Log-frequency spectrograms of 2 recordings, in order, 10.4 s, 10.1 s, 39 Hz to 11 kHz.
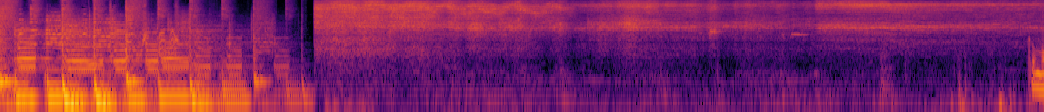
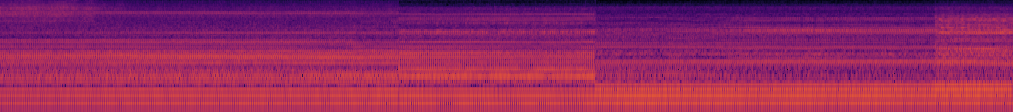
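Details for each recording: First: DeWalt air compressor leaking heavily at the tank drain valve (part N286039), so it won't shut off and is slow to charge; a steady high hiss of escaping air after a burst of music; valve to be replaced. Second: DeWalt portable air compressor after replacing the leaking drain valve (N286039): steady hum with no hiss of escaping air, no leaks in hoses or other components, and it now shuts off at 150 PSI.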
